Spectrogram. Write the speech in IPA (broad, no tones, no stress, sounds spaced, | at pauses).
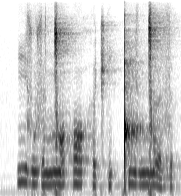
i z u z ə ŋ͡ǀ ɔ x ɔ x ə t͡ʃʼ i ǃ i z ŋ͡ǀ ə z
